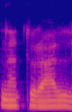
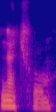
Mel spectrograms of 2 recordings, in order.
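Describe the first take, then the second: First: It is said with a Spanish pronunciation. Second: It is said with an English pronunciation. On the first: "natural in, in Spanish" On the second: "and in, in English, natural"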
